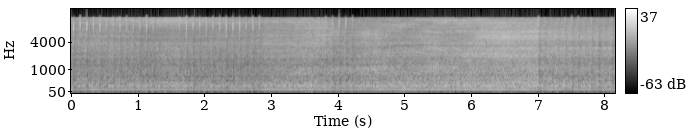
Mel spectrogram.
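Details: Second session of laser tattoo removal: loud steady rushing air from a skin-cooling blower with quick faint clicking laser pulses; patient holding breath.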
